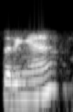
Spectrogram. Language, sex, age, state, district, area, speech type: Tamil, female, 45-60, Tamil Nadu, Perambalur, rural, conversation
